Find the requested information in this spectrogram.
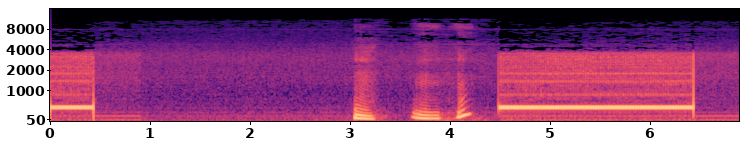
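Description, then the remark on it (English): A telephone ringback tone sounds twice through the line, long steady buzzing rings separated by a pause in which a person murmurs briefly. No one picks up. “How many more rings? I'll give him two more.”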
